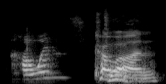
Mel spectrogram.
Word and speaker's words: koans: oh has she okay all right but it's pronounced cohens it's how i learned how to pronounce it okay all right it's a japanese word right no one was cracking the koans no one was cracking the koans he had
